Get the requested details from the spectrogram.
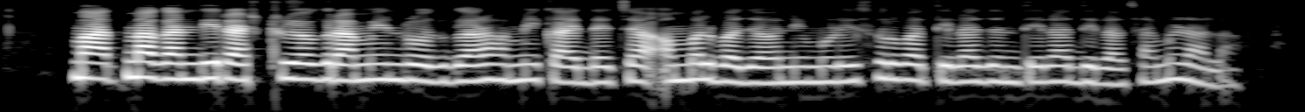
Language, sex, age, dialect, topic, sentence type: Marathi, female, 25-30, Varhadi, banking, statement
